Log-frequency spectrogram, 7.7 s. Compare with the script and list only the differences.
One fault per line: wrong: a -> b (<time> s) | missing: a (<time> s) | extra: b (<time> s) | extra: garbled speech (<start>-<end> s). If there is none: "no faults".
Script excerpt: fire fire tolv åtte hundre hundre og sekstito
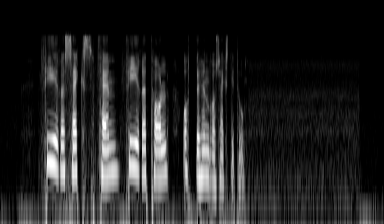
extra: seks fem (1.3 s)
missing: hundre (4.3 s)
